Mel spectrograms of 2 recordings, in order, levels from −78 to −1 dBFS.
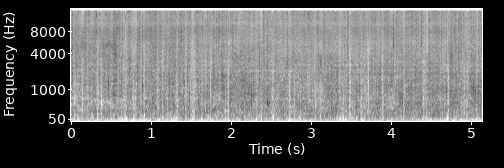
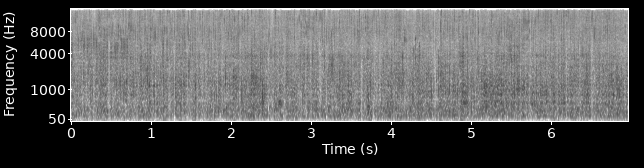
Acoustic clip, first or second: second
